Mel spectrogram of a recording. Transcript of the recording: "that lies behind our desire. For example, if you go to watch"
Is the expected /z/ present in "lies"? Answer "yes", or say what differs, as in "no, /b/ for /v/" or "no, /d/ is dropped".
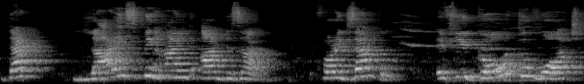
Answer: yes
